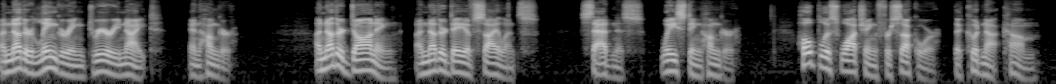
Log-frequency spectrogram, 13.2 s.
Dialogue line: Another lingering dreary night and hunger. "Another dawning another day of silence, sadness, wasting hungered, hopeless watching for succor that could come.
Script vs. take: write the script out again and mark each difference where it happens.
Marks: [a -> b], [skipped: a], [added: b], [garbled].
Another lingering dreary night and hunger. "Another dawning another day of silence, sadness, wasting [hungered, -> hunger] hopeless watching for succor that could [added: not] come.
